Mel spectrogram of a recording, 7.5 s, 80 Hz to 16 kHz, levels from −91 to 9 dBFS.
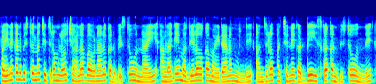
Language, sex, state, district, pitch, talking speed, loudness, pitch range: Telugu, female, Telangana, Hyderabad, 235 Hz, 145 wpm, -16 LUFS, 210-245 Hz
